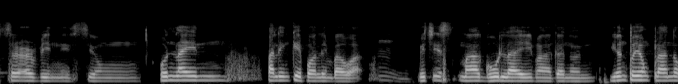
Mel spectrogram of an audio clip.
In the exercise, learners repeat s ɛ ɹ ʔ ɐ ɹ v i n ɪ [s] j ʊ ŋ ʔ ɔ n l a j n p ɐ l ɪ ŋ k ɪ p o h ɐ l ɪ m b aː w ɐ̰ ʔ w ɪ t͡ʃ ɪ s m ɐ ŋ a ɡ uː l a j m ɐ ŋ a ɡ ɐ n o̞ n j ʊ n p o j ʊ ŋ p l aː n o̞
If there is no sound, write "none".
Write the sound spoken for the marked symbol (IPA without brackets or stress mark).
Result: s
